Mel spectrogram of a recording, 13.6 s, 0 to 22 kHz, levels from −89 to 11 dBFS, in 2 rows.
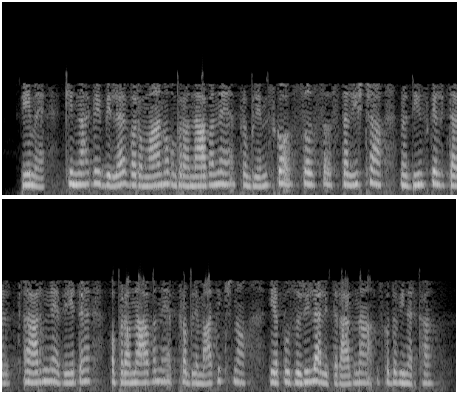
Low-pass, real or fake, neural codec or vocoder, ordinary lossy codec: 10.8 kHz; fake; codec, 16 kHz in and 24 kHz out, 0.6 kbps, FocalCodec, streaming, 4096 codes; AAC, 16 kbps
